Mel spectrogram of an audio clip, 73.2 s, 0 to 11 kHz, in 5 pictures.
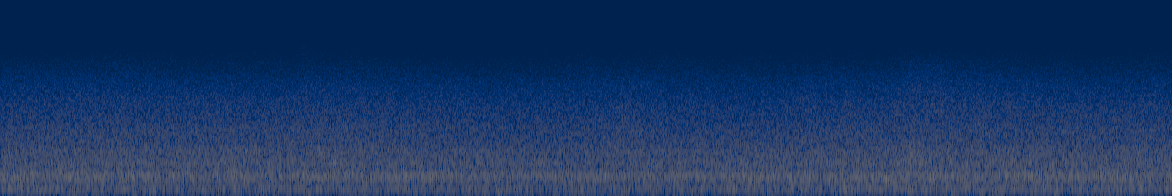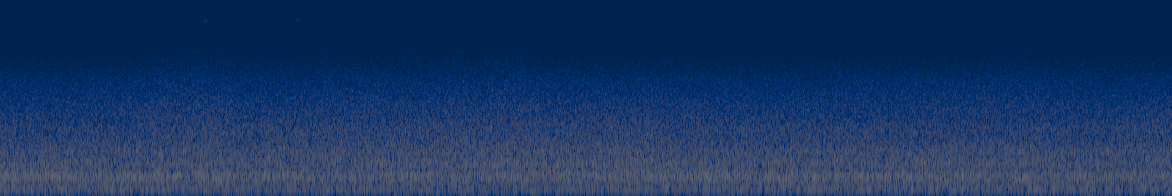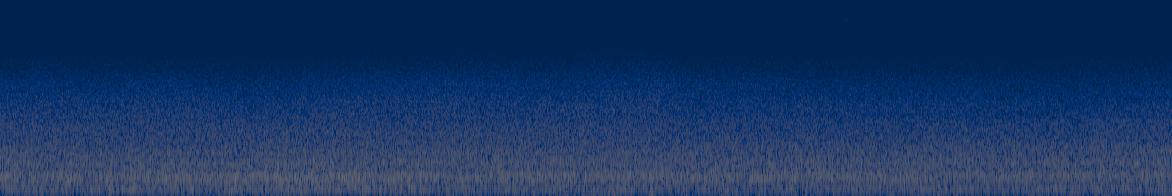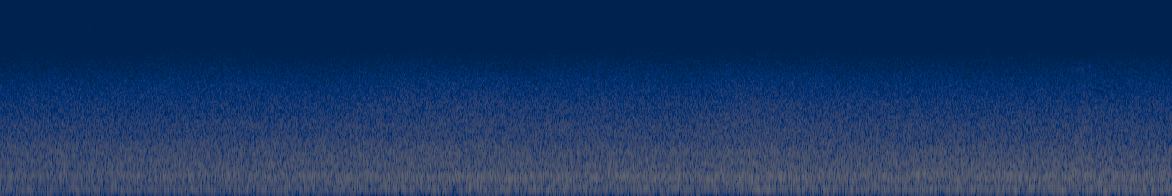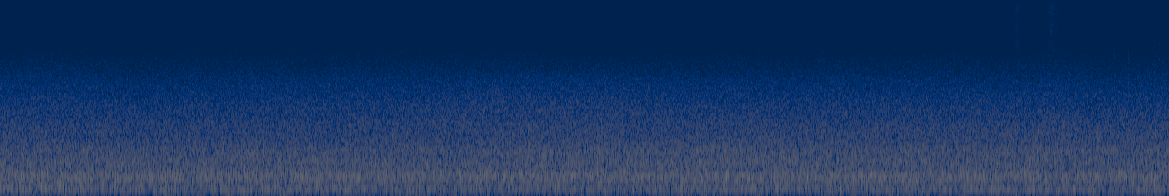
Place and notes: Corral, Chili - AMB CHAIHUÍN LARGE OCEAN SHORE FAR AIRY MS MKH MATRICED
This is a recording up from a hill located in Chaihuín. Mics are pointed towards the ocean. I used Sennheiser MS microphones (MKH8050 MKH30) and a Sound Devices 633.
Región de Los Ríos, Chile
